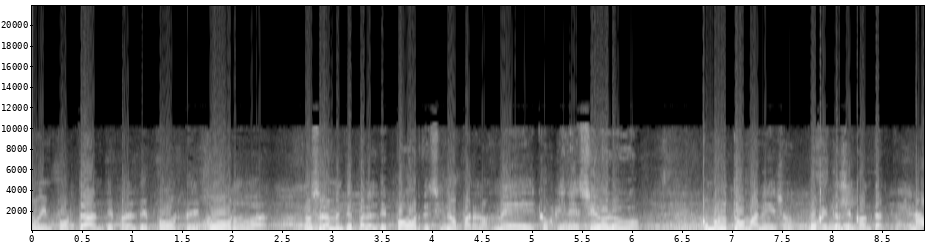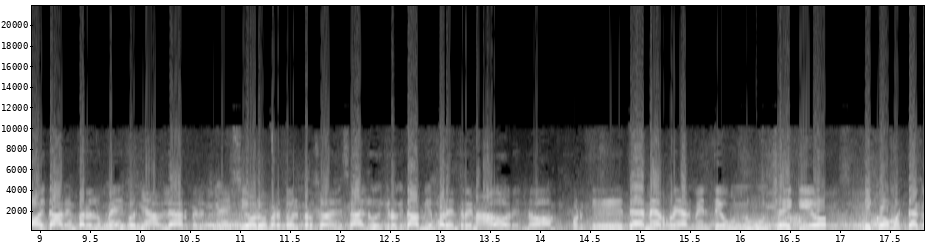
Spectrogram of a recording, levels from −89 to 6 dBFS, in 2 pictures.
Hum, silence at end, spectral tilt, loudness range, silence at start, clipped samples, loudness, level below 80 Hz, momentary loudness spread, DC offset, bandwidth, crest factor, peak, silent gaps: none; 0 s; -6 dB/octave; 1 LU; 0 s; 2%; -10 LUFS; -40 dBFS; 6 LU; 0.3%; 12 kHz; 10 dB; 0 dBFS; none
